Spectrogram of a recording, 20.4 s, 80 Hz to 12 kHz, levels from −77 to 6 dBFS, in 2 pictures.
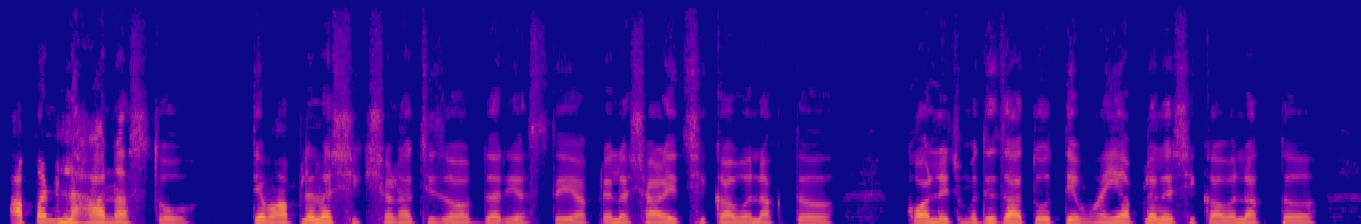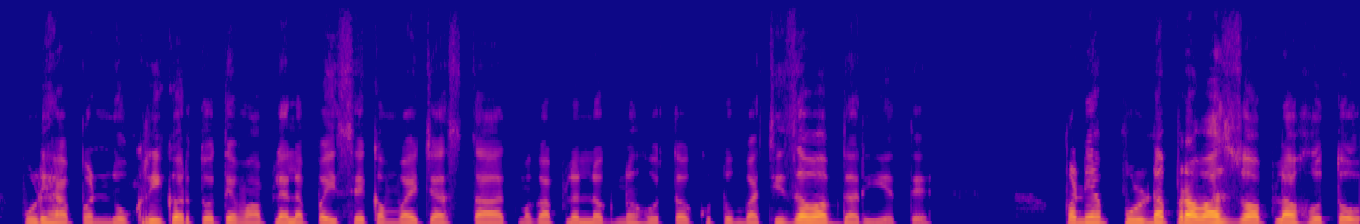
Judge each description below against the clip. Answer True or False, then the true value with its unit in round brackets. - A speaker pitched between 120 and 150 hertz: True (135 Hz)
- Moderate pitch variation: True (4.1 semitones)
